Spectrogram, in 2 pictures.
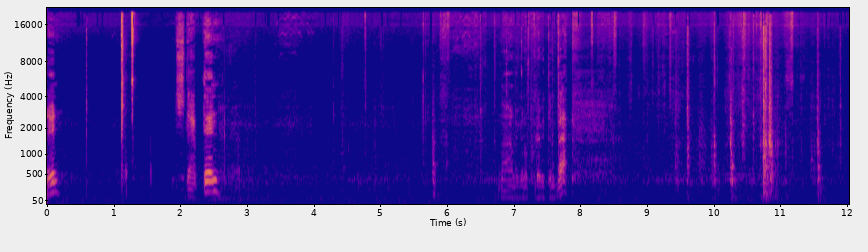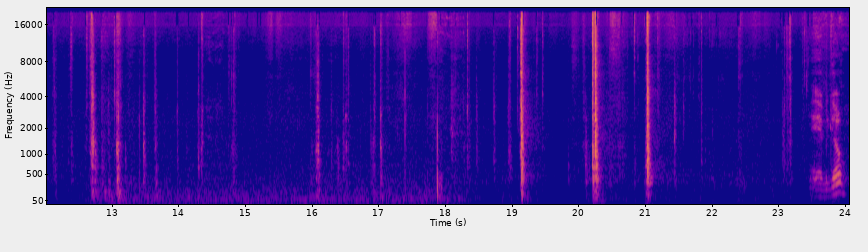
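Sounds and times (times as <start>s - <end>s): plastic trim clicks and snaps: 0.6s - 1.4s.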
